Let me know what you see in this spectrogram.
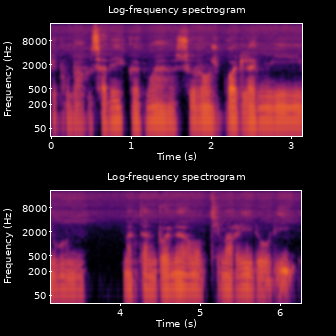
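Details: Woman whose vocal cords were damaged by a serious health problem; she reports a deeper voice than before, at times little voice, inability to speak loudly, and a frog in her throat. Dysphonia with low-pitched voice.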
